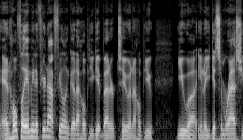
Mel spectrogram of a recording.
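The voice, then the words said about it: Voice altered by sinus trouble. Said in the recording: “this wonderful allergy, sinus, whatever season... My voice sounds a little bit different.”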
